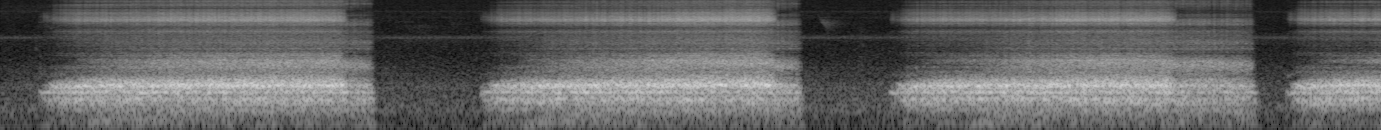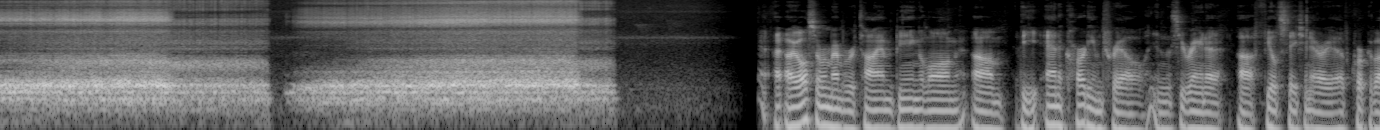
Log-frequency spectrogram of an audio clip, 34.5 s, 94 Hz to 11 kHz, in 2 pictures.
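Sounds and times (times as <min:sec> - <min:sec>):
young black vultures hissing and growling in a nest in rainforest tree buttress roots: 0:00.4 - 0:04.8, 0:06.0 - 0:10.1, 0:11.1 - 0:25.0
speech: 0:27.4 - 0:34.5.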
